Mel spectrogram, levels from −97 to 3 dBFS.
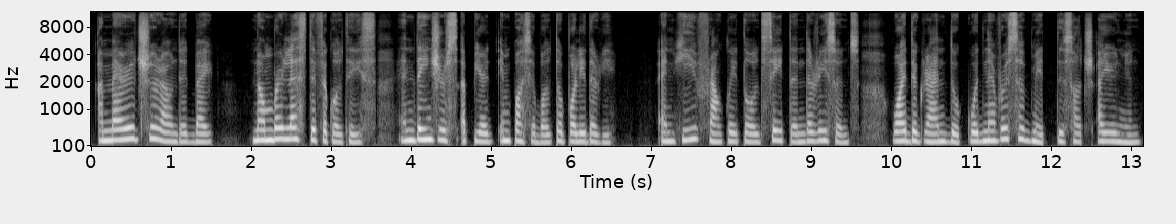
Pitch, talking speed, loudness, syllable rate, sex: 215 Hz, 135 wpm, -18 LUFS, 4.9 syllables/s, female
